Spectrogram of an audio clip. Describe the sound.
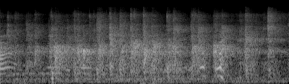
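An audience applauds a guest, a dense, steady patter of many hands clapping that keeps up for about three seconds, with a few voices mixed in underneath.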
